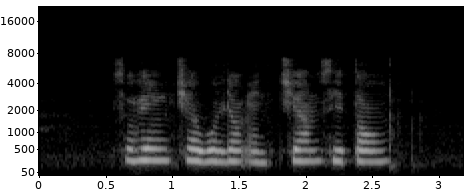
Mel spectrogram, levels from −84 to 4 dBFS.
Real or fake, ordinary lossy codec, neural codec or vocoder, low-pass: fake; MP3, 32 kbps; codec, 24 kHz, 6 kbps, HILCodec; 7.2 kHz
